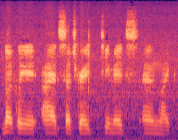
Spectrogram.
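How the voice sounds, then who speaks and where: A young man from California, a guest football player, talking softly in a casual interview with lots of fillers. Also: on the low side, little pitch movement, normal speed, slight background noise, rough recording. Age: 20s. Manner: soft-spoken, many fillers and restarts.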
